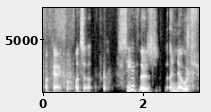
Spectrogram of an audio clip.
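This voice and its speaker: A man's voice: mid-range voice, wildly swooping pitch, unhurried, dark tone, a little hiss or hum. A man hosting a casual livestream, chatting playfully with viewers, reading messages aloud and wandering into exclamations and asides. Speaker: livestream host of a toy dinosaur collecting channel.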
